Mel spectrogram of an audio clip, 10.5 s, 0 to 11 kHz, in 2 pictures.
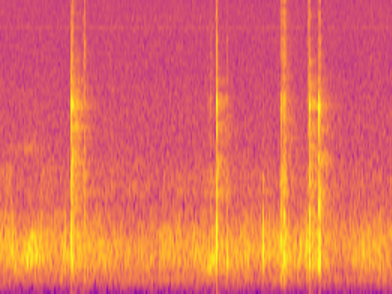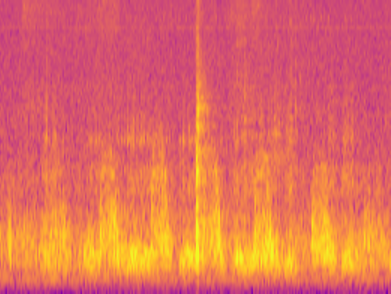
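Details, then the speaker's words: Home fetal Doppler, probe low on the left near the hipbone: rhythmic whooshing pulse, about 116–118 a minute, the mother's own arterial blood flow, often mistaken for the baby's heartbeat. "It'll register pretty fast too registers about 118 116 beats a minute and what that is is you're hearing the blood flow in and out of the artery so it's fast and a lot of people mistake that as the baby but it's not the baby"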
